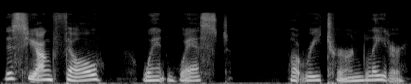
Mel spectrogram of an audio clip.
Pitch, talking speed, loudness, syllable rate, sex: 190 Hz, 115 wpm, -20 LUFS, 3.9 syllables/s, female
